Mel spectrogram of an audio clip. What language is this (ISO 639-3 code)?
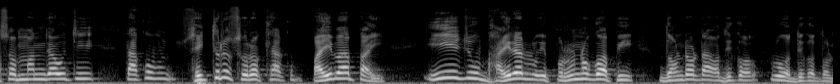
ben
